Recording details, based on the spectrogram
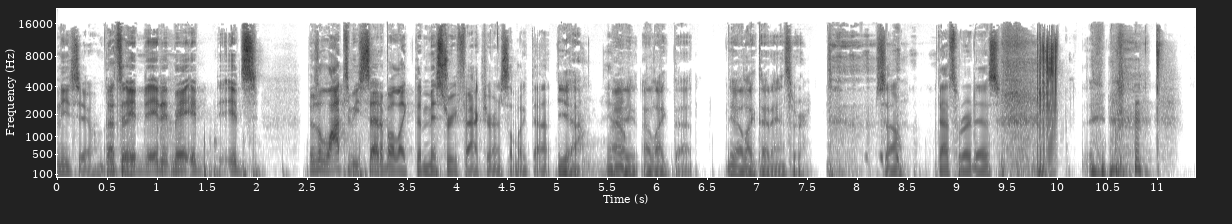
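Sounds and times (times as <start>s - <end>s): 
speech: 0.0s - 11.2s
voice imitating a fart with buzzy sputtering bursts: 9.8s - 10.2s.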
